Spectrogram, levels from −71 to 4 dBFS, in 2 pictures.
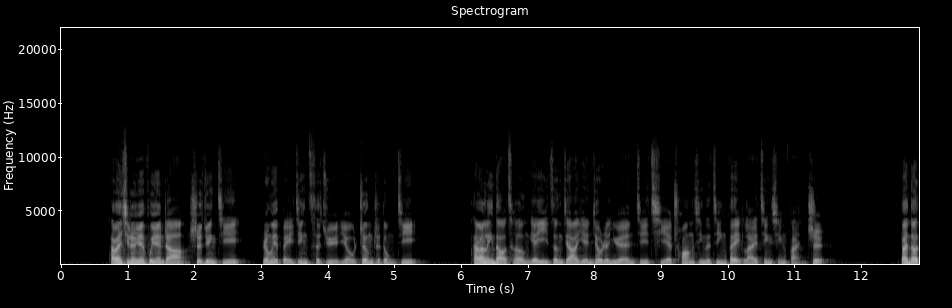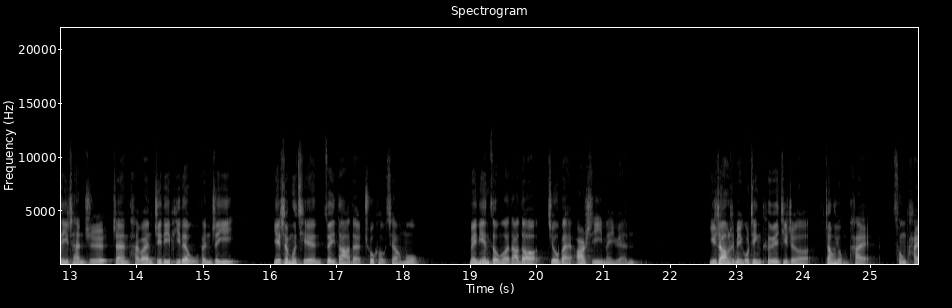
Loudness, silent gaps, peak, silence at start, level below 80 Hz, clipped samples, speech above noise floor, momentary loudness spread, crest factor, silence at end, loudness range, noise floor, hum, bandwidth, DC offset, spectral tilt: -29 LUFS; none; -8 dBFS; 0.75 s; -64 dBFS; under 0.1%; 41 dB; 9 LU; 22 dB; 0 s; 4 LU; -69 dBFS; none; 13 kHz; under 0.1%; -5.5 dB/octave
